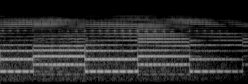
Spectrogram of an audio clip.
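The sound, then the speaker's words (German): An ambulance siren blares in a two-tone pattern, switching between a high and a low pitch about every half second. It is loud and steady, with no voices. “Als das Kind in den Rettungswagen geschoben wurde, wollte die Mutter nicht mitfahren.”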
